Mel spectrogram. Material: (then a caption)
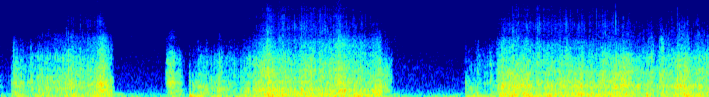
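Foam. Long nails scratch a large black foam windscreen on a Zoom microphone, first with one hand and then with both. The result is a deep, dense, rumbling scratch with a rough crackle, coming in long bursts separated by short quiet pauses.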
